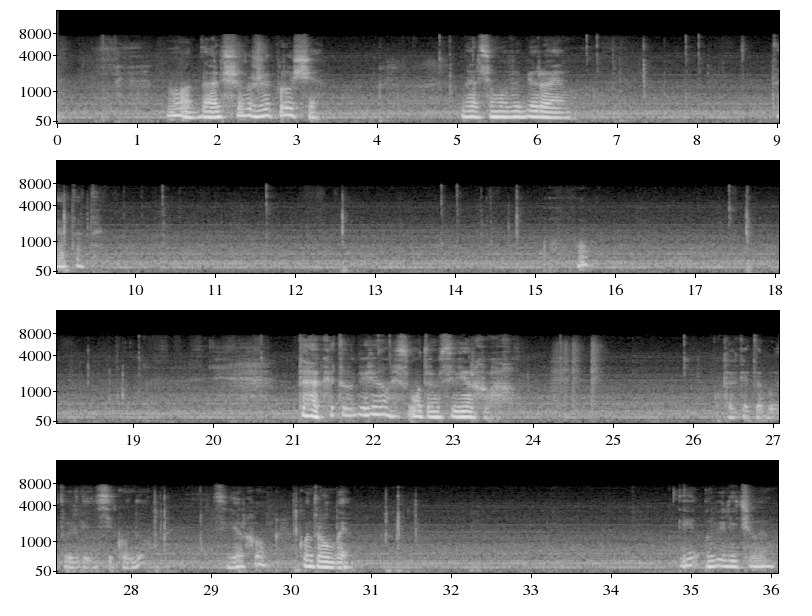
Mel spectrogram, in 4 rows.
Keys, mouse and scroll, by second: 0.5-3.6 middle drag, 6.6 click, 7.8 click, 10.3-13.3 drag, 13.8 shift+click, 14.7-17.7 middle drag, 19.0-22.0 middle drag, 22.0 click, 24.3-27.3 middle drag, 28.2 KP_7, 31.2 ctrl+b.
